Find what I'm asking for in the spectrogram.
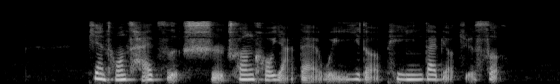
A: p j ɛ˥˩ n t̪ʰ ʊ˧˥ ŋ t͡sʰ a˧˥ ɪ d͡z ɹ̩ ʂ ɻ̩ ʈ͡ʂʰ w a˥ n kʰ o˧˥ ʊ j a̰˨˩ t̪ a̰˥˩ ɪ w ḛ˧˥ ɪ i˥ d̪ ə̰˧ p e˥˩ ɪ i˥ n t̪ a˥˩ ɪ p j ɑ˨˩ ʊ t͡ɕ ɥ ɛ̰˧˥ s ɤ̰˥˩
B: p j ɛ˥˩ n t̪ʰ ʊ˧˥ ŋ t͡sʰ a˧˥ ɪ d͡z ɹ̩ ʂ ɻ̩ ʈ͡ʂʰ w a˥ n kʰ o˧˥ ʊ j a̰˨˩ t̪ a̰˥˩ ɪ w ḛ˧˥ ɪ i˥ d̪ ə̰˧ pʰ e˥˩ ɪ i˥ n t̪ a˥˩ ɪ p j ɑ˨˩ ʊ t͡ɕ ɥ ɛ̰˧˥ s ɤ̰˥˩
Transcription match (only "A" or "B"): B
